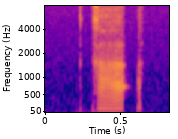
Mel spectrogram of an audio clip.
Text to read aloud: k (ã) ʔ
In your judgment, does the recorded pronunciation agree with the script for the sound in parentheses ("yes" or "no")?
no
